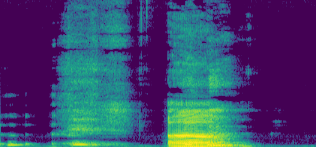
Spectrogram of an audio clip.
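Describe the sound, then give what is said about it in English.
A person clears their throat: a soft, raspy start followed by a louder, buzzing, voiced rumble lasting about half a second, then silence. “I had to clear my throat.”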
